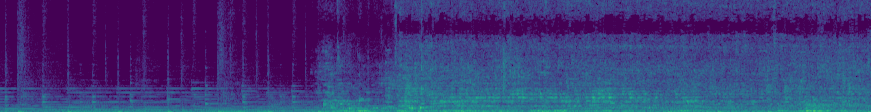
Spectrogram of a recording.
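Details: Toilet after replacing the fill valve and flapper assembly to cure constant running: strong rushing flush settling into steady hiss of tank refilling, no trickle afterward; working normally.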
